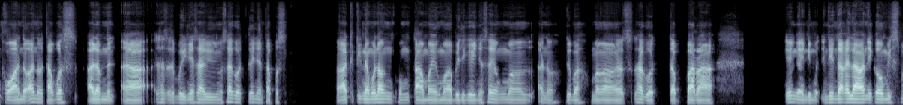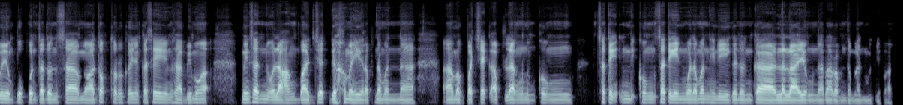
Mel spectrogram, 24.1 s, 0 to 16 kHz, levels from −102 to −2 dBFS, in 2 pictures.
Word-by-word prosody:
kung 100 -2 +1
ano-ano, 110 +2 +1
tapos 105 +2 -2
alam 100 -1 +4
nan 95 - -4
ah, 90 0 +3 0.2
sasabihin 100 -1 -4
niya - - -5
sa'yo 100 +1 +3
yung 95 - -8
sagot 115 -4 -1
ganyan. 110 -3 -5
Tapos, - - -7 0.7
ah, - - +3
titignan 110 -1 -1
mo - - +3
lang 110 -2 +3
kung 100 0 -8
tama 95 0 +1
yung 95 0 -3
mga 95 - +2
binigay 95 0 -1
niya 95 0 -6
sa'yo 110 -3 +1
yung 100 - -9
mga 95 -1 -2 0.3
ano, 100 +2 -8
'di 95 - -5
ba, 90 -1 -4
mga 95 -1 -1
sagot 100 -4 0 0.2
tap - - -1
para 95 -1 +3 0.9
yun 115 +1 -2
nga 95 -3 +2
hindi 100 - -3
mo - - -6
hindi 110 +2 -3
na 110 - +9
kailangan 110 0 +8
ikaw 105 0 +4
mismo 110 +2 -3
yung 105 -2 -2
pupunta 105 0 -1
dun 100 -1 -2
sa 100 0 +3
mga 95 0 0
doktor, 105 +1 -4
ganon, 105 0 -4
kasi 110 -2 +1
yung 100 - -9
sabi 100 -1 -1
mo 105 +1 -2
nga, - - -1 0.4
minsan 105 +2 +1
wala 100 -2 +3
kang 95 0 -5
budget, 95 +3 +1
di - - +1
ba, - - +1
mahirap 95 -2 -1
naman 100 -2 -4
na, 95 -1 -3 0.4
ah, 100 0 0
magpacheck-up 100 -3 -1
lang, 100 0 +2
lalo 90 - -12
kung 95 -1 -8 0.3
sa - - 0
ti - - +3
hindi 110 +1 -8
kung 105 -1 -7
sa - - +5
tingin 105 -1 +4
mo 105 - -3
naman 105 +1 0
hindi 100 -2 -1
ganon 100 -2 -4
kalala 95 -1 +6
yong 90 -1 -3
nararamdaman 90 -1 -5
mo, 90 - -15
'di - - -21
ba? - - -19
100 Hz, 210 wpm, -25 LUFS, 95-105 Hz, 0.9 s, na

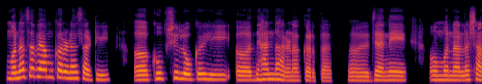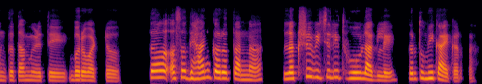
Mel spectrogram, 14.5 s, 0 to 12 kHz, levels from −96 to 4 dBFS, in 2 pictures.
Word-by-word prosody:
मनाचा 285 +8 +2
व्यायाम 295 -2 +2
करण्यासाठी 240 -8 0 0.4
अ, 180 - -3 0.2
खूपशी 230 +2 -2
लोकं 210 -1 +2
ही 195 -2 -2
अ, 180 - -3 0.2
ध्यानधारणा 200 -5 -2
करतात. 150 -4 -6 0.3
अ, - - -7 0.3
ज्याने 170 -1 -1 0.6
मनाला 175 0 -1
शांतता 170 -3 -2
मिळते, 160 -2 -4 0.3
बरं 175 -1 +3
वाटतं. 145 -4 -3 0.5
तर 270 0 +7
असं 265 +3 +1
ध्यान 245 +3 +3
करताना 210 -9 +3 0.4
लक्ष 230 +7 +3
विचलित 280 -4 -2
होऊ 240 0 +4
लागले, 170 -8 +3 0.3
तर 220 0 +2
तुम्ही 240 0 +5
काय 190 -8 +5
करता? 135 -3 -8
200 Hz, 120 wpm, -25 LUFS, 170-240 Hz, 0.6 s, तर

